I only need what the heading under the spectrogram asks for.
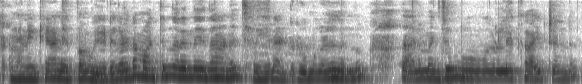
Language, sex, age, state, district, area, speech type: Malayalam, female, 30-45, Kerala, Kozhikode, rural, spontaneous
